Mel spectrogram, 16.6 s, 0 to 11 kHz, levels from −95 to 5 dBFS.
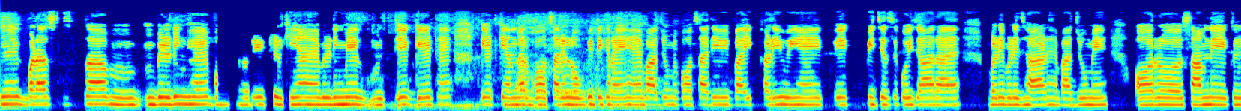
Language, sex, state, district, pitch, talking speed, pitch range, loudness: Hindi, female, Maharashtra, Nagpur, 205 Hz, 185 wpm, 200-210 Hz, -15 LUFS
